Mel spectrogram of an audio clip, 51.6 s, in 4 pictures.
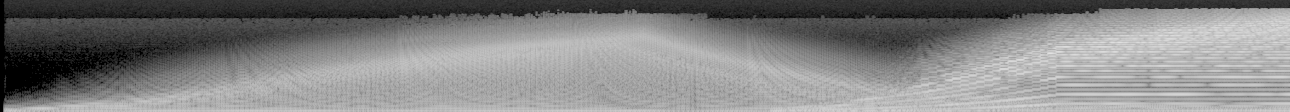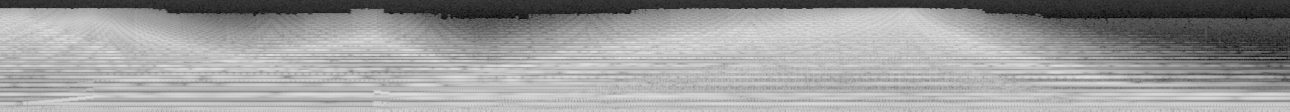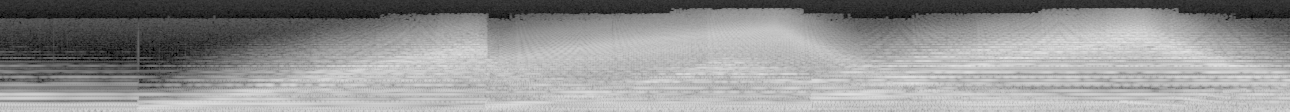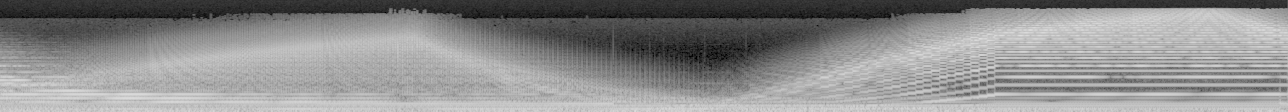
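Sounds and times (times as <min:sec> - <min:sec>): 
Kawai SX-240 synthesizer: 0:00.0 - 0:51.5.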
